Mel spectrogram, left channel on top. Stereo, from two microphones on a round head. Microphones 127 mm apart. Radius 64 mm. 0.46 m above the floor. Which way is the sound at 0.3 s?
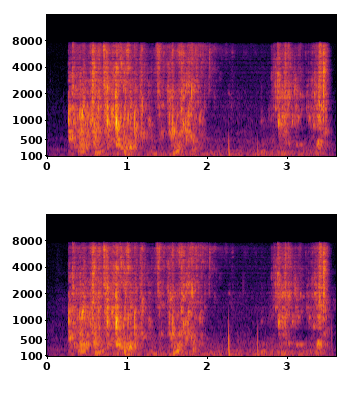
20° left (ahead or behind).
